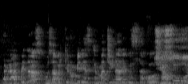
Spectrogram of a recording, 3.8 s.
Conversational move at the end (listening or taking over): taking over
